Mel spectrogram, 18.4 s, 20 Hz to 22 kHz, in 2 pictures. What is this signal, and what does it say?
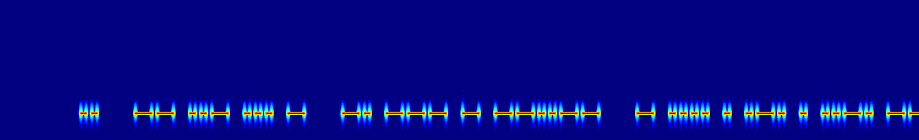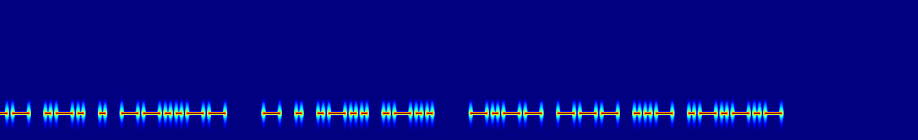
Morse code, heard as a keyed tone, about 22 wpm, 700 Hz. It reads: I MUST NOT, THEREFORE, TELL YOU.
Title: Sentences from Top 1000 Words - Review Part 5 - 22wpm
